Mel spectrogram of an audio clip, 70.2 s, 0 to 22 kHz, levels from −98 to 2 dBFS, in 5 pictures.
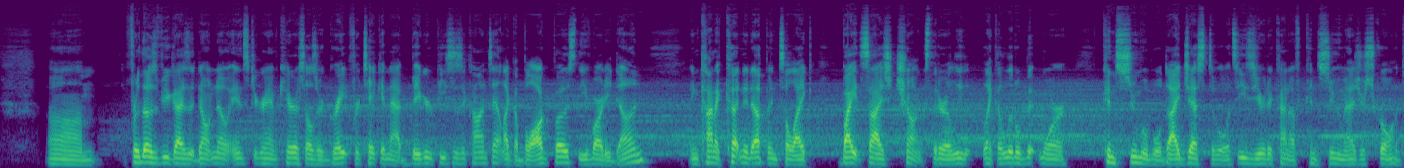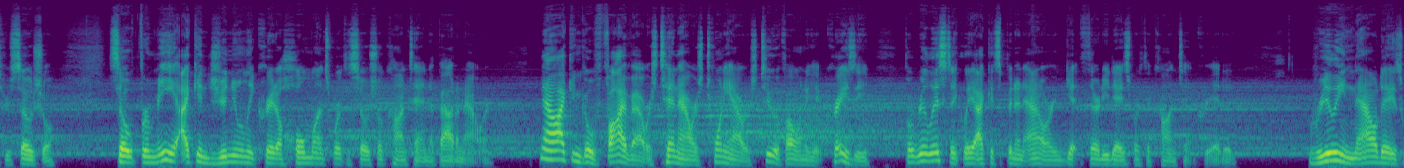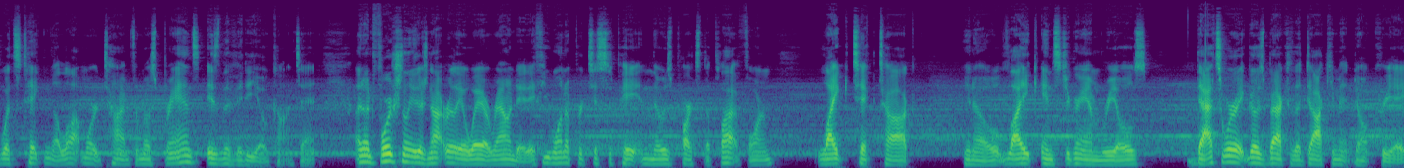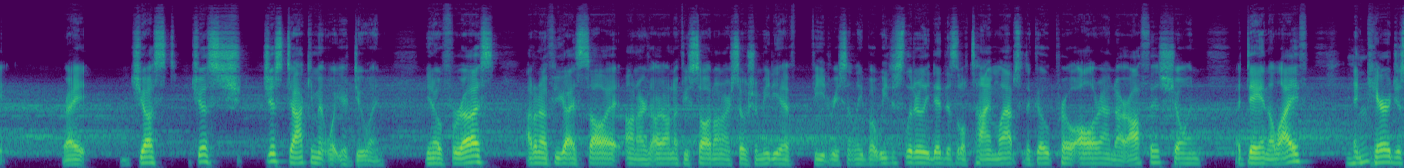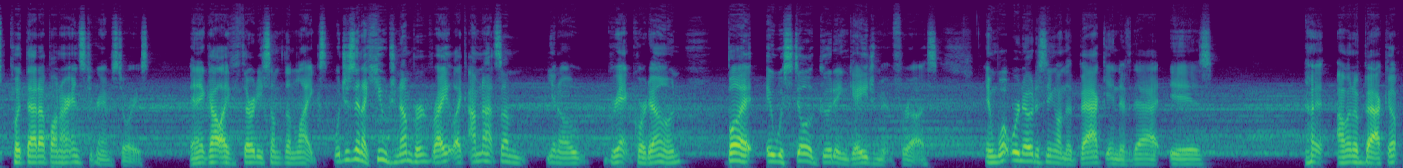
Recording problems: echo of what is said; noticeable; throughout; 480 ms later, 15 dB below the speech

